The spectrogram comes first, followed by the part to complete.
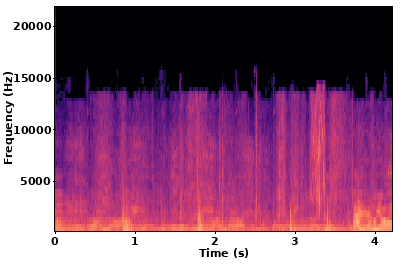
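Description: Three sharp smacks of punches landing in ground-and-pound, under a corner coach shouting instructions and a steady background music track.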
